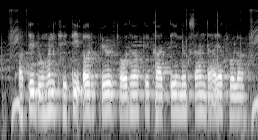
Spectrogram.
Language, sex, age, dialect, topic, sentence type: Bhojpuri, male, 41-45, Western, agriculture, statement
